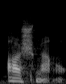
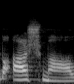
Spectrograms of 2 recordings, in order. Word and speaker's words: Uxmal: Now, the other city is Uxmal, and it's spelled Uxmal, but I believe the pronunciation is Uxmal. I actually went on Google and listened to it.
